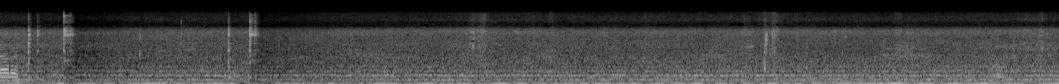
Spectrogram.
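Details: Big honey bees buzz unbroken around a honeycomb being harvested in hard woods, a full even hum. Several clicks and knocks come at the start, with a few more later.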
